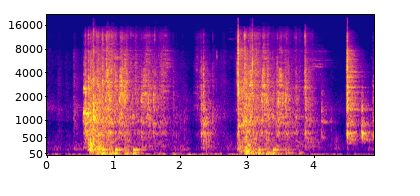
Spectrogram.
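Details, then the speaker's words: Generator that ran last year but sat outside in snow; on choke and run, several stubborn recoil pulls each give a brief rasp with no firing, a cranking no-start the owner suspects is fuel-related. "Okay, a couple pulls, it didn't do anything. So we'll see if maybe it's a fuel thing."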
